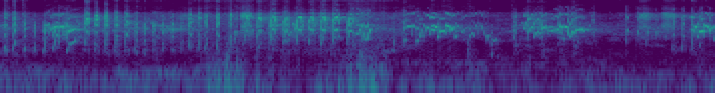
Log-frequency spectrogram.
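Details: Happy budgerigar pouring out a dense, high, gravelly warble of fast chirps and buzzy trills with hardly a break, some soft low knocks underneath.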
